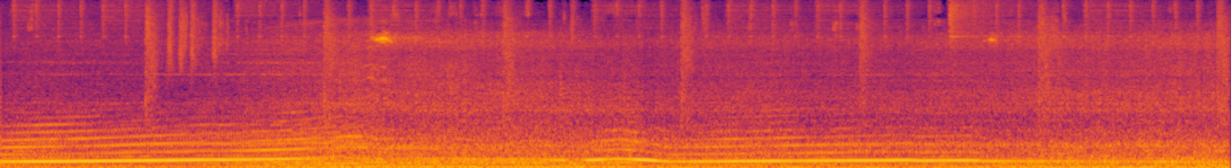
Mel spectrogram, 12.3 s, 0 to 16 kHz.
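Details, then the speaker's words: Rear-mount turbo G35, about 5 psi on stock wastegate spring: loud engine note climbs through the pulls, dipping briefly between gears, no flutter; healthy boost, though the owner suspects an oversized wastegate lets it overboost in 4th and 5th. "The couplers then pop off and the car sounds amazing, so sounds like a win-win, and sounds like the G is back."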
